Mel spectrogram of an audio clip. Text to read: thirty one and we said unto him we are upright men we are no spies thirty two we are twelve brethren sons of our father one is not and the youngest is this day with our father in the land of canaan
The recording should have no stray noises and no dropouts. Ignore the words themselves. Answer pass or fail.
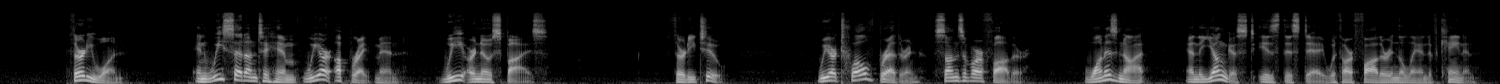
pass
